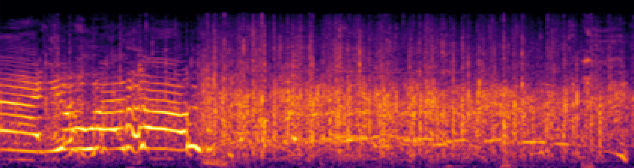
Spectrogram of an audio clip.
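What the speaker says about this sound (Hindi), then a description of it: "ढेर सारी तालियां" Studio audience applause on a Pakistani TV talk show, dense steady clapping that starts under a brief voice and then carries on loud and sustained alone.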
